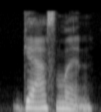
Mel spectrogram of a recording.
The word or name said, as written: Gaslyn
